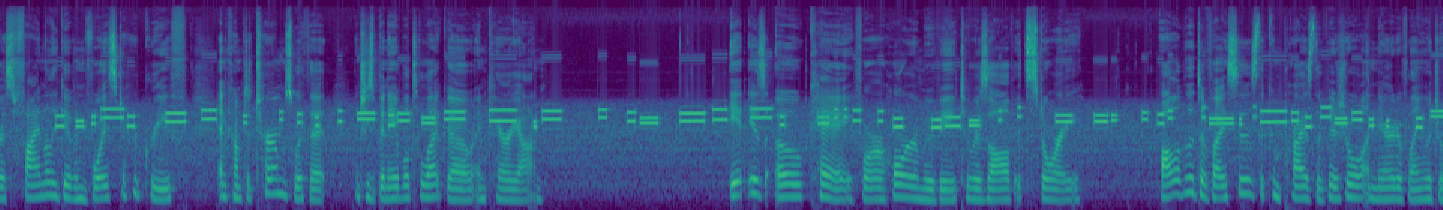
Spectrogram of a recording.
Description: Pairs of high tones at irregular times, with speech in English. There is no code.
